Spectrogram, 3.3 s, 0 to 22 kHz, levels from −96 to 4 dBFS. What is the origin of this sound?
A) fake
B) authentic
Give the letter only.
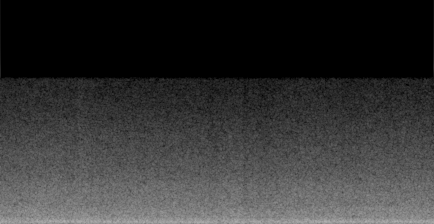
B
